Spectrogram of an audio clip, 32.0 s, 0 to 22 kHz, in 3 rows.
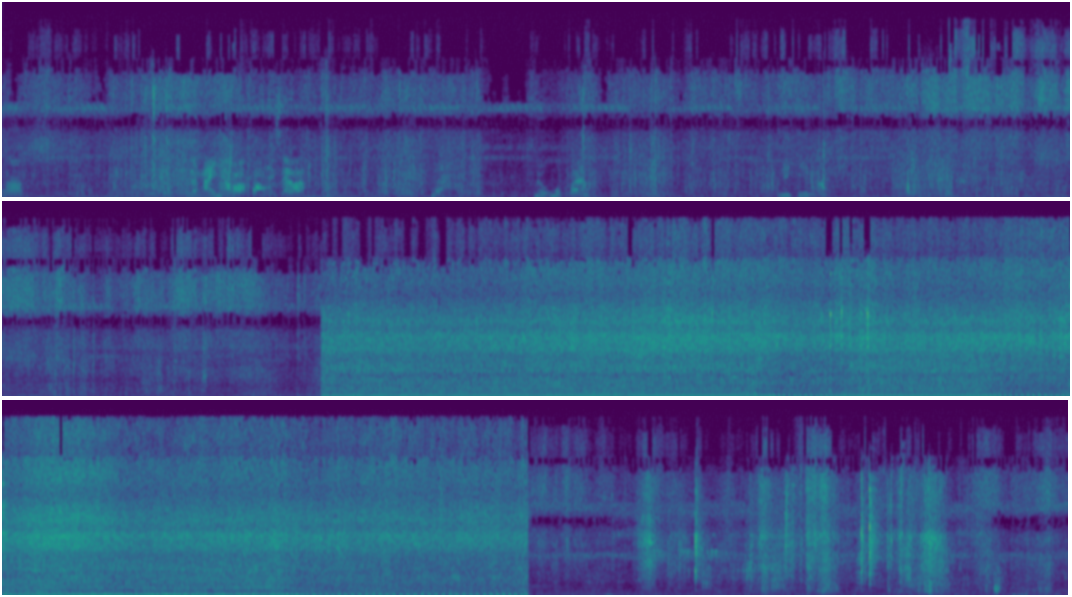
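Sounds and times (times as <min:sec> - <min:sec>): motorbike engine running: 0:13.9 - 0:26.7.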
